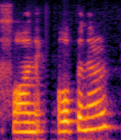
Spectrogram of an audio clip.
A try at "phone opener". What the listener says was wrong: No, it's not phone opener. It's phone opener. Those are separate words. They're not together.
